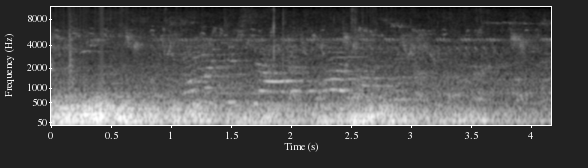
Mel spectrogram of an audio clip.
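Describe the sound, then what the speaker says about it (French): Thunder rumbles low and steady through a strong storm, a continuous deep roll that swells and fades over several seconds, with faint bird calls and light background noise. "je sais pas si vous entendez des coups de tonnerre, écoutez"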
